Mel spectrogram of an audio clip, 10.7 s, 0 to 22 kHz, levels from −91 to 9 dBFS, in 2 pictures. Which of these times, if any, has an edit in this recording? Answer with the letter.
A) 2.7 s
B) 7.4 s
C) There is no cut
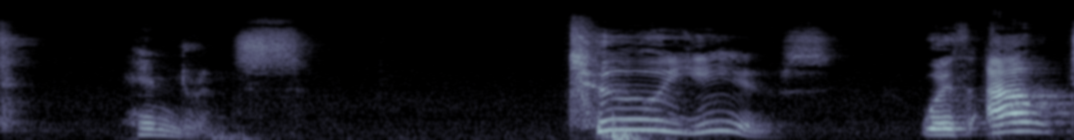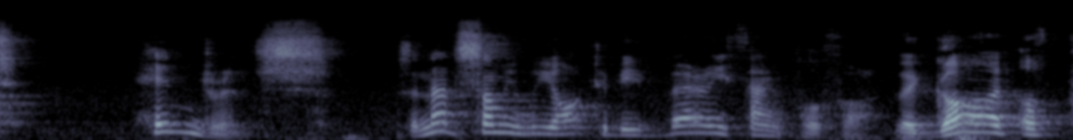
B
